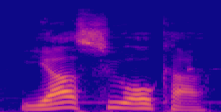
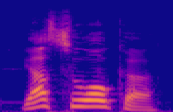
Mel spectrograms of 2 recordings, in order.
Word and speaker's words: Yasuoka: Oh, it's four syllables. Yasuoka. Yasuoka. Yasuoka.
